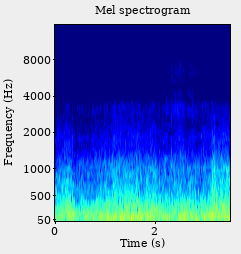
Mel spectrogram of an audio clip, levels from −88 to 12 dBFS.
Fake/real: real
